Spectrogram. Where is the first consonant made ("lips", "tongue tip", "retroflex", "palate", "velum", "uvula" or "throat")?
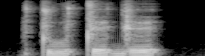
tongue tip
